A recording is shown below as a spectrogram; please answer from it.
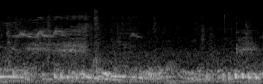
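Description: Giribaj pigeons coo in low, throaty, rolling calls, continuous and close by, with no talking.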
